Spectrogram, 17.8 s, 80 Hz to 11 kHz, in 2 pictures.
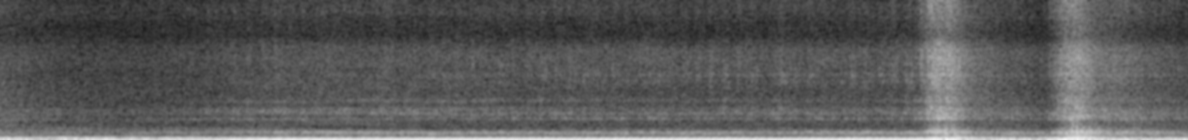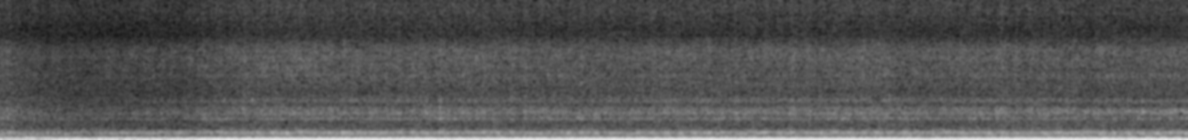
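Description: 1967 Chevrolet Impala SS engine running steadily at idle, blipped twice about a second apart near the middle, then settling back to idle.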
